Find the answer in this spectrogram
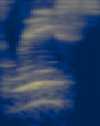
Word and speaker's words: Rice: That's Reese spelled like a bowl of rice, and like King.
